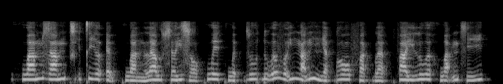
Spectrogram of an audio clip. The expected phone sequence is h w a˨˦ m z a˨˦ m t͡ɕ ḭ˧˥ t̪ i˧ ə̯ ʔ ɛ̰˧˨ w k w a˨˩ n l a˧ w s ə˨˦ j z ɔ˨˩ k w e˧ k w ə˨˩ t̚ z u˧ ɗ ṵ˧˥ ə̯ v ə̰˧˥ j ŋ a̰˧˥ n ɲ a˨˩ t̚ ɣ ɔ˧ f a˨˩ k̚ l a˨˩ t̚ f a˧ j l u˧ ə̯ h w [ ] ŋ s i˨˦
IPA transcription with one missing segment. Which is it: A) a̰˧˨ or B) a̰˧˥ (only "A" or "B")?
B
